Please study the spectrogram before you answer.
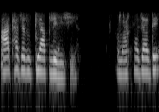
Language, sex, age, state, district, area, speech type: Hindi, female, 30-45, Uttar Pradesh, Ghazipur, rural, conversation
